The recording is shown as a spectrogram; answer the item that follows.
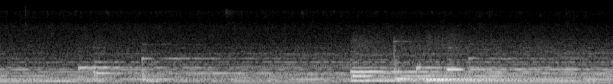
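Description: Eurorack modular synthesizer playing minimal ambient music: an Expert Sleepers Disting EX sample player sounds overlapping, sustained notes in a shifting random pattern set by Mutable Instruments Marbles, fed through Clouds granular processing and a T-Rex Replicator tape delay. New notes enter about a second in and near the middle, the one near the middle the loudest.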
